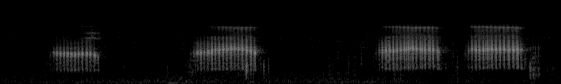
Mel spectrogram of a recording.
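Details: Unseen frogs, thought to be marsh frogs, give short rattling croaks in bursts of rapid harsh pulses from reedy water at Ham Wall and Shapwick Heath nature reserves, Somerset, on 11 June 2022.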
